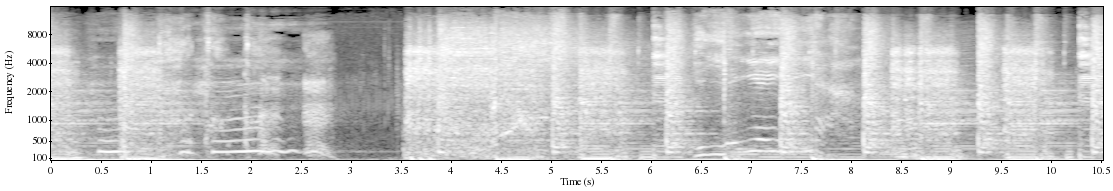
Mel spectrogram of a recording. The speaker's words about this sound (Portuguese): Eu vou começar com uma música que começa mais ou menos assim.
